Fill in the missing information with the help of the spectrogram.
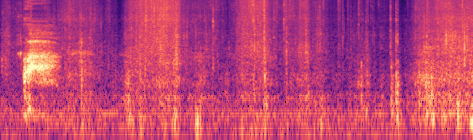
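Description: Dry grass stems and twigs rustling and crackling as hands push through brush, in irregular bursts.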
